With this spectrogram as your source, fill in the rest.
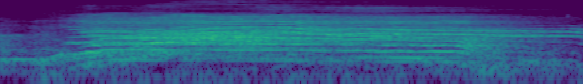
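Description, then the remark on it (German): A children's audience shouts "Ja" (yes) together loudly and sustained for a couple of seconds, a bright massed group yell that swells in and then fades out, answering yes to whether eating carrots lets you see like an eagle. “So sehen wie ein Adler, die rufen jetzt laut Ja.”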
